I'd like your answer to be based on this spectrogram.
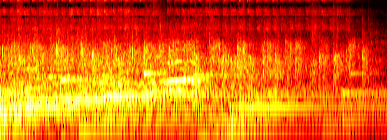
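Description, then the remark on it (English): Dense, continuous clapping from a large church audience during a sermon fills the space, a broad patter of many hands with a steady tone sustained underneath, gradually easing off toward the end. “Come on, if you believe it, clap your hands again and shout to the Lord.”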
